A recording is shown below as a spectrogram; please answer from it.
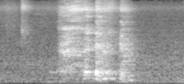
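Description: A person coughing: a short run of coughs lasting about a second, starting just under a second in.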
